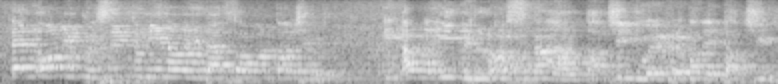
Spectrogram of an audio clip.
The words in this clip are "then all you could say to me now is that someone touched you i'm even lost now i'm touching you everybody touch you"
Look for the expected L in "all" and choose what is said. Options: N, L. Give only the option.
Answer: N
